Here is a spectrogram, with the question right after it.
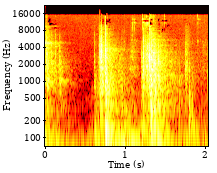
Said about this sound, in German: Mach die Tür auf und verhöhne mich nicht mit dem Klopfen. Der Schlüssel steckt. Schließ auf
